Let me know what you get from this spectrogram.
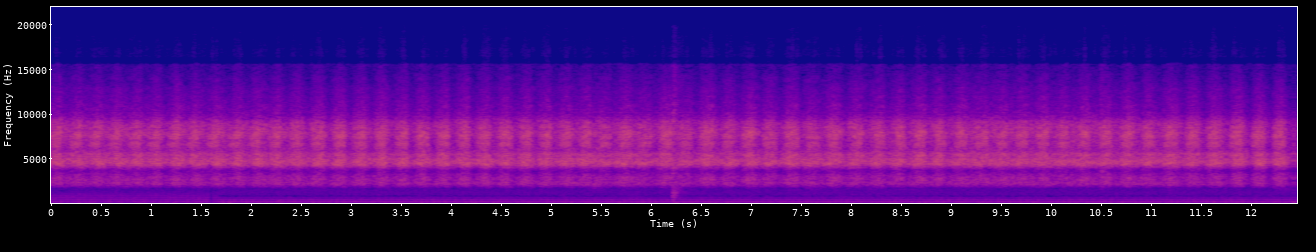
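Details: Korčula bay, Croatia, alive with crickets: a bright, dense buzzing chorus pulsing in regular waves, with a faint low hum and a single short tap partway through.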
